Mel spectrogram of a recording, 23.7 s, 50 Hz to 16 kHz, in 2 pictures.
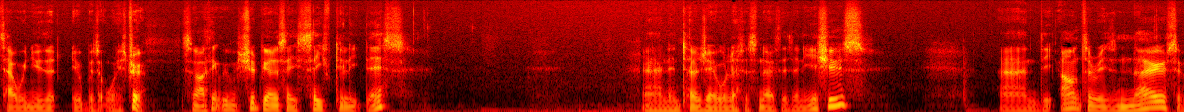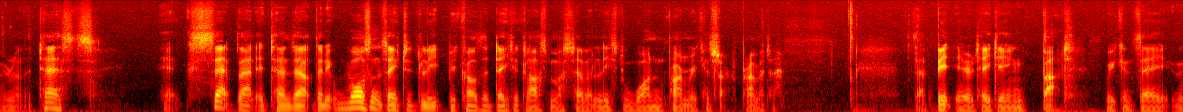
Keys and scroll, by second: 4.2 shift+super+a, 5.7 super+Delete, 11.9 ctrl+r.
